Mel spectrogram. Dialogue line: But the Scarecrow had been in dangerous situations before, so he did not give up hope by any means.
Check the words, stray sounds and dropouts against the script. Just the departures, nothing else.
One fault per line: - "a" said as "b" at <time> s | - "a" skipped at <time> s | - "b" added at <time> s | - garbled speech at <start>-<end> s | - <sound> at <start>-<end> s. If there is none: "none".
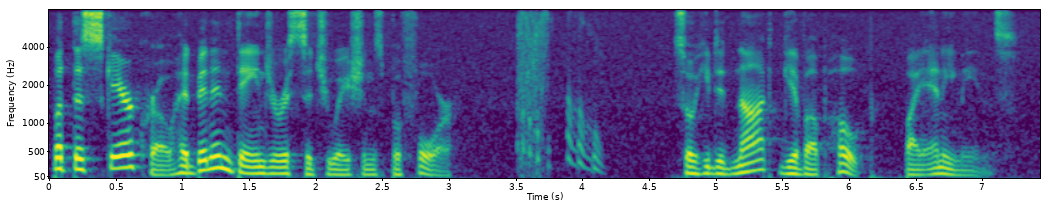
- chirp at 3.5-4.2 s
